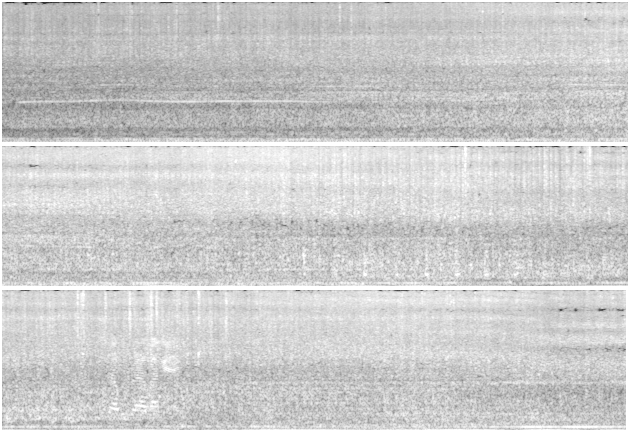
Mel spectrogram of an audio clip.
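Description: Cut rice stalks rustle and crunch under the tractor's tyres.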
